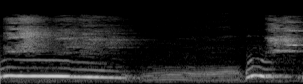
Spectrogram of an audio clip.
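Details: A crying-style coo from a collared dove known as puter pelung, a long level low tone sinking at its end, a softer wavering phrase, then another sharp rising start, with hissy background noise.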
